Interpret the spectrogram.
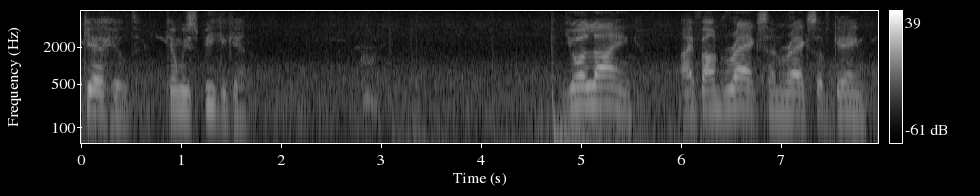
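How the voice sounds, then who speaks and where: A stern Viking raider played by an actress with a fairly low female voice. She speaks in a measured, terse, probing way, like a shrewd game heroine. There is clear noise behind her. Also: natural voice. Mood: suspicious. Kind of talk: video game character acting.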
